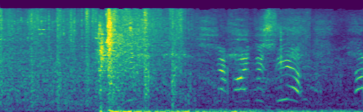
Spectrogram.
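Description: Strong wind roars in a snowstorm.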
